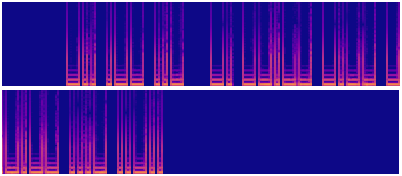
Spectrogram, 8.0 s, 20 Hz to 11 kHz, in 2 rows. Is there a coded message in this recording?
Yes: Morse code (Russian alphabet) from 0.6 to 5.6 s, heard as a keyed tone, machine-sent, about 30 wpm, 300 Hz. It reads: ДВУ НЪЫЪЖЭ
